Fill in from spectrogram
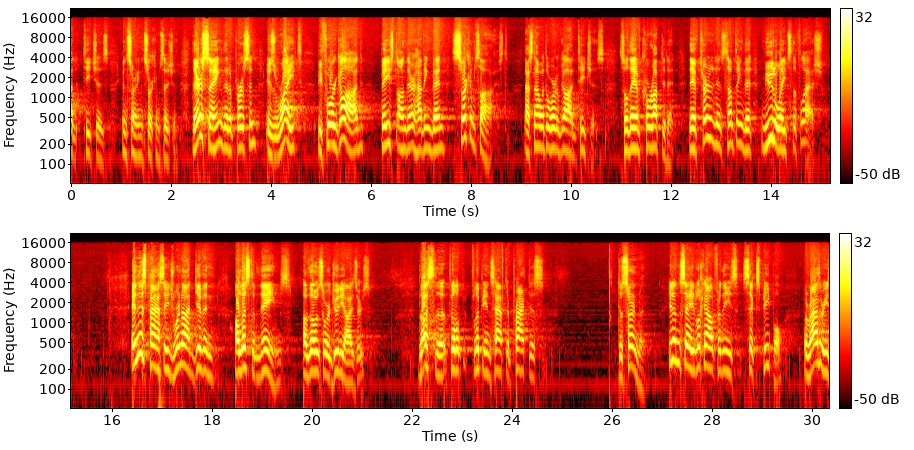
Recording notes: This is a sermon recorded at the Lebanon Bible Fellowship Church in Lebanon, PA. During the morning service. It was a Communion Service.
